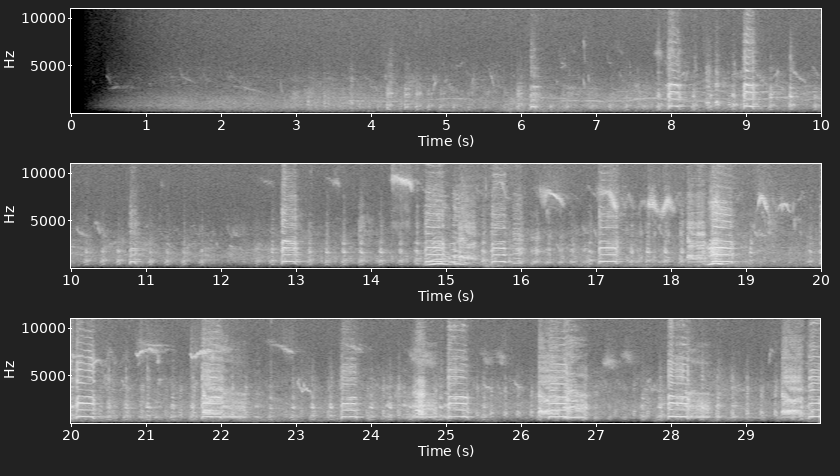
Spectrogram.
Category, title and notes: Soundscapes > Nature
A handful of roosters have a heated debate about the stranger wielding a fuzzy stick who has just entered their domain. I had to cut the low end and only one channel of the original stereo recording was usable due to excessive wind.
